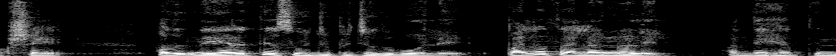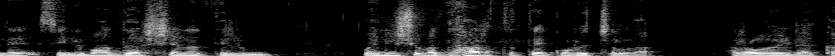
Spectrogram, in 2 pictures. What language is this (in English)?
Malayalam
